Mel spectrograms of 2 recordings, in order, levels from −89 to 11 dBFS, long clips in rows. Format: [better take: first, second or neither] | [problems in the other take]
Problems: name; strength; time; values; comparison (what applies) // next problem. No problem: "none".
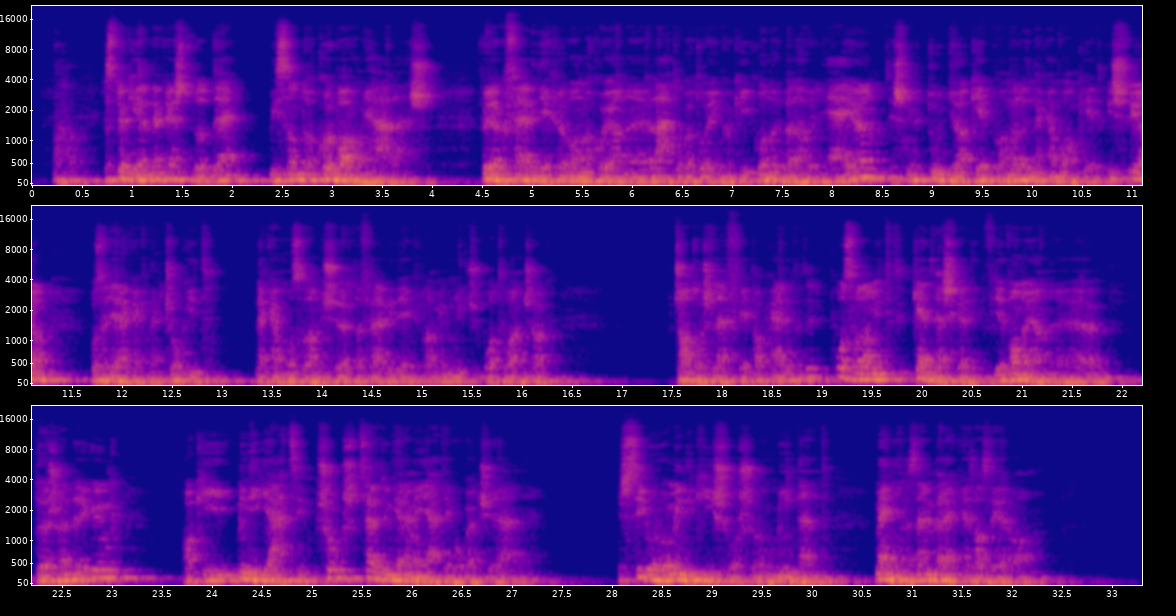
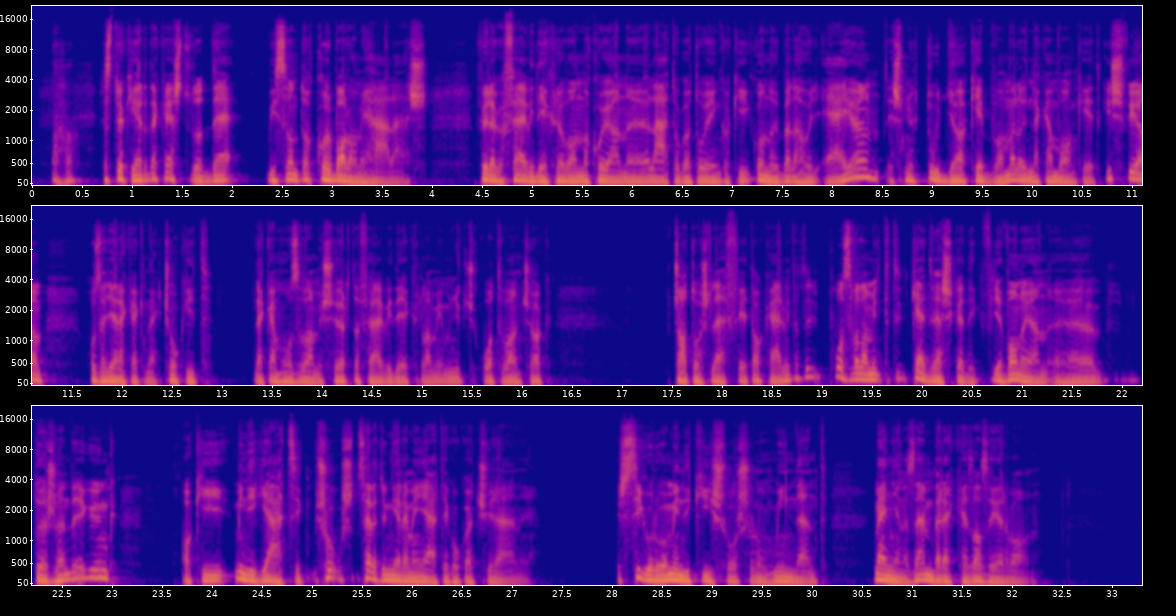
second | off-mic speech; far // room echo; noticeable; dies away in 0.8 s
